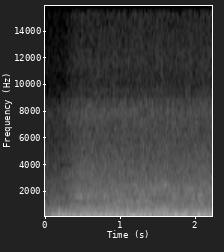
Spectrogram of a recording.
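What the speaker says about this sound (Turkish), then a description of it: "şu anda şelaleye ulaştık zaten" Steady broadband roar of water at Manavgat Waterfall in Turkey, a continuous close wash of rushing water with some wind buffeting on the microphone.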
